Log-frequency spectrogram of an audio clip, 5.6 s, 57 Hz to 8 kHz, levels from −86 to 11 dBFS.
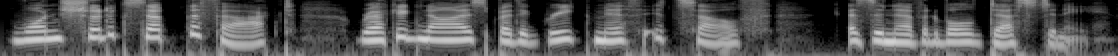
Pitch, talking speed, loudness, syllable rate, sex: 220 Hz, 150 wpm, -17 LUFS, 5.5 syllables/s, female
